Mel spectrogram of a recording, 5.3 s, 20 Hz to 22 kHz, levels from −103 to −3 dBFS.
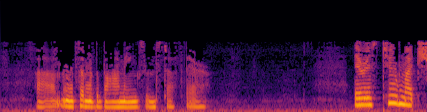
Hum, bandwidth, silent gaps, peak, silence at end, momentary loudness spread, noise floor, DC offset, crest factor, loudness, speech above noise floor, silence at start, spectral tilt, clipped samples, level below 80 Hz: none; 5.8 kHz; none; -16 dBFS; 0 s; 14 LU; -56 dBFS; under 0.1%; 14 dB; -30 LUFS; 27 dB; 0.35 s; -6 dB/octave; under 0.1%; -56 dBFS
